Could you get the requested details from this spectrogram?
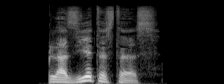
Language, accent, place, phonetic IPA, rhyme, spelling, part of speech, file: German, Germany, Berlin, [blaˈziːɐ̯təstəs], -iːɐ̯təstəs, blasiertestes, adjective, De-blasiertestes.ogg
- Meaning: strong/mixed nominative/accusative neuter singular superlative degree of blasiert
